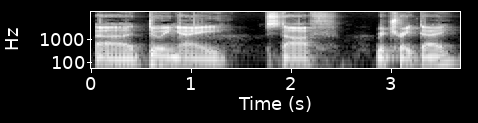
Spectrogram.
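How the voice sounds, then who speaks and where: An Australian man co-hosting a podcast chats in an easy, casual way, rambling with plenty of fillers. His voice is deep and sharp-toned, and he talks very slowly.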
